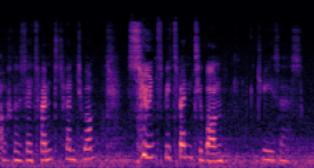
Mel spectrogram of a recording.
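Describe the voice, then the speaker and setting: Noticeable background noise under a woman's voice at medium pitch. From northern England, Scunthorpe (Lincolnshire). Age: 20s. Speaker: vlogger. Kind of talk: casual Q&A vlog chat. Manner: chatty, many fillers.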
